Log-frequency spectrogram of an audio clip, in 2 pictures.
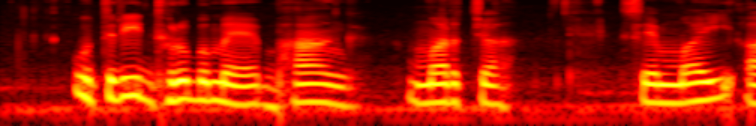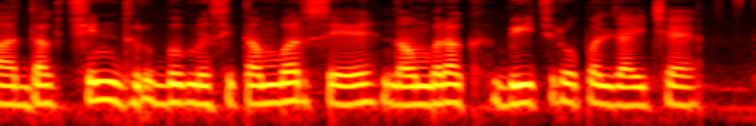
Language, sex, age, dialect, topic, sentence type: Maithili, male, 18-24, Bajjika, agriculture, statement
